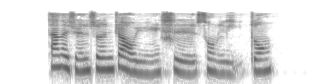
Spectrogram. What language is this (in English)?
Chinese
